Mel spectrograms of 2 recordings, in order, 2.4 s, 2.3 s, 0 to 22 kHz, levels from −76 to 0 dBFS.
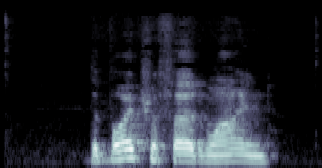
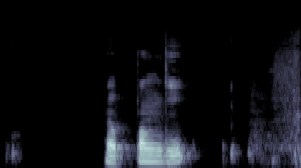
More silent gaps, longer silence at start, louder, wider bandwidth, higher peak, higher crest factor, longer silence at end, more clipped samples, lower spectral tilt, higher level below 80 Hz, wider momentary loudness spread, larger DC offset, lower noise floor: neither; about the same, 0.7 s vs 0.8 s; first, -16 LUFS vs -25 LUFS; first, 15.5 kHz vs 10.5 kHz; first, -2 dBFS vs -6 dBFS; second, 16 dB vs 22 dB; first, 0.4 s vs 0 s; neither; about the same, -8 dB/octave vs -7.5 dB/octave; about the same, -58 dBFS vs -60 dBFS; about the same, 10 LU vs 11 LU; neither; second, -63 dBFS vs -84 dBFS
